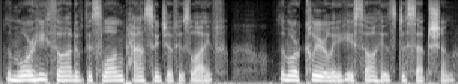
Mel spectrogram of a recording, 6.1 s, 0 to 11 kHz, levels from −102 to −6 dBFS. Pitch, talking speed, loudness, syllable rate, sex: 170 Hz, 175 wpm, -15 LUFS, 4.3 syllables/s, female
